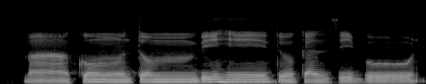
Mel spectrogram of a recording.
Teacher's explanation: Mim mati bertemu dengan ba, samar-samar dengan dengung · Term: ikhfa syafawi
